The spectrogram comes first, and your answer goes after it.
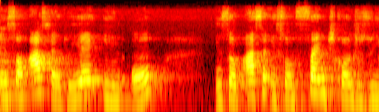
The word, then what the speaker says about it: ils ont: We use ils ont, they have. Please, no ils ont. Don't pronounce the T.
